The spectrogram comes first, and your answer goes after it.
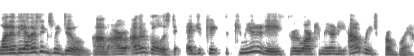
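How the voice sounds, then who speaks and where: A woman with a medium pitch talks at a fairly quick pace with hardly any pauses, her bright, sharp tone moving through very wide pitch swings. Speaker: college planning advisor. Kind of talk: webinar presentation. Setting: live online stream.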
